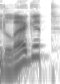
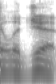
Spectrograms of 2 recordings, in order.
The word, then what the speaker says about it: Leggett: you since you're talking already Barry and Kathy Leggett yes hey I pronounced it right did I okay good good good I thought so I was gonna say legit but you know that didn't seem right you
